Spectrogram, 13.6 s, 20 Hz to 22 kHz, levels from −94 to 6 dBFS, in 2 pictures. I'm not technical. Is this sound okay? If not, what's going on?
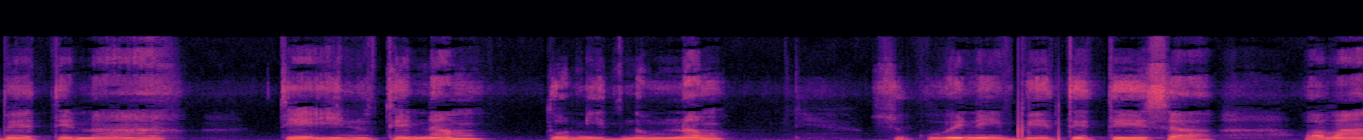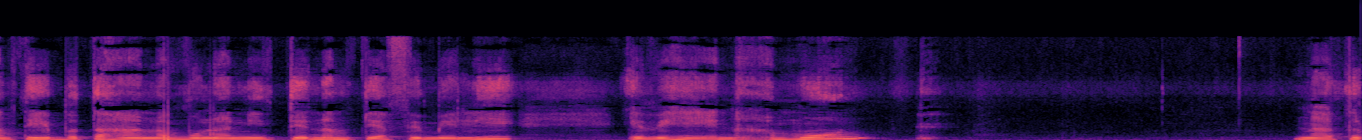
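No. The speech has two loud pops, each a quick double pop. The first runs from 5.10 to 5.34 seconds, just before "tete sa". The second runs from 7.64 to 7.91 seconds, just before "nid tenam tea family". Each pop is much louder than the speech. The talking carries on underneath them. A sudden electrical jolt was likely added to the signal, perhaps from a plug, a switch, static or a device glitch.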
